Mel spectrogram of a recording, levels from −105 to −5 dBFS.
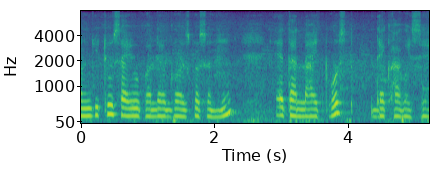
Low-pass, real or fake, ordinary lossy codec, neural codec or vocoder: none; real; none; none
